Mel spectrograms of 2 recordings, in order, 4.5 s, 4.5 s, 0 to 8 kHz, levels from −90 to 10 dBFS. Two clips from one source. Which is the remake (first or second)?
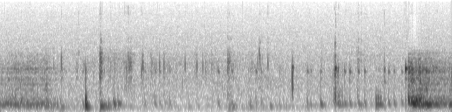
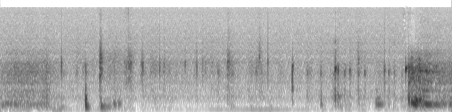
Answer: second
